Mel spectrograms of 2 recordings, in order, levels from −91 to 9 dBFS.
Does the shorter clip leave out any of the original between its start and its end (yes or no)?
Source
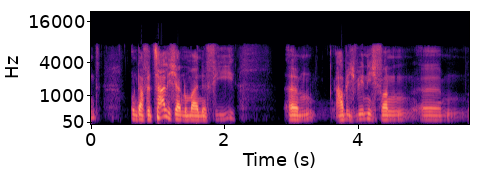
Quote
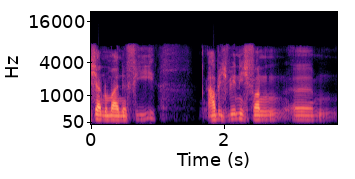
yes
